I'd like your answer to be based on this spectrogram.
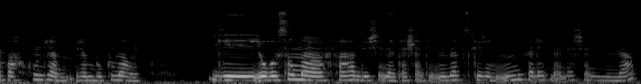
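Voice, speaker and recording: A young woman with a cold, chatting excitedly and casually through a makeup tutorial, with lots of slang and trailing sentences. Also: mid-range voice, creaky, slight background noise. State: has a cold. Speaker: makeup vlogger.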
